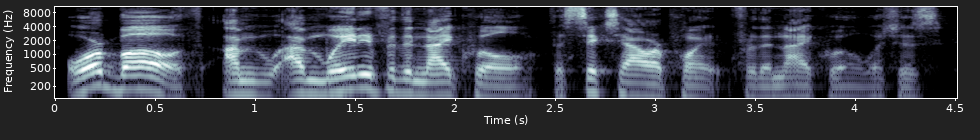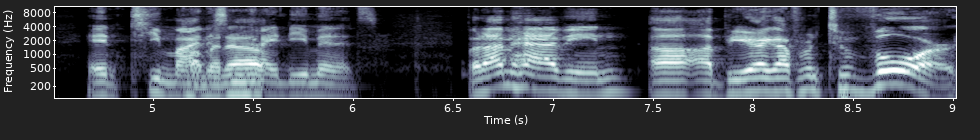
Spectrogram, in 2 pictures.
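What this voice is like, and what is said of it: Voice sounds sick. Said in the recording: “listed as questionable with illness ... you can hear in my voice that I clearly, clearly should not be consuming probably any alcohol right now”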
